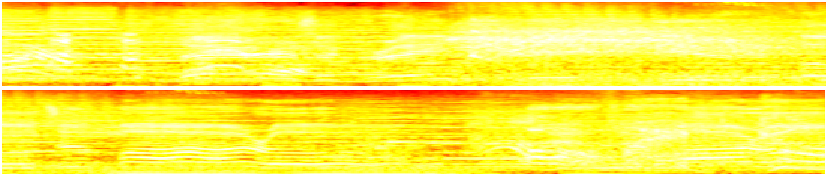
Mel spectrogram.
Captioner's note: laughing; lightsaber sound effect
